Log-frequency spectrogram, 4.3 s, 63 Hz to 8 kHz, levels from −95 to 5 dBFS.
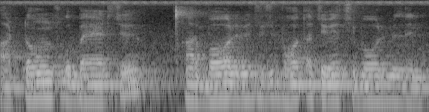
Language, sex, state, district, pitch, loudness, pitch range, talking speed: Garhwali, male, Uttarakhand, Tehri Garhwal, 105 Hz, -29 LUFS, 100-110 Hz, 195 wpm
